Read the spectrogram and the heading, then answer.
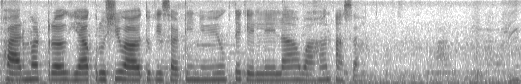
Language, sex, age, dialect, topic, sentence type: Marathi, female, 18-24, Southern Konkan, agriculture, statement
